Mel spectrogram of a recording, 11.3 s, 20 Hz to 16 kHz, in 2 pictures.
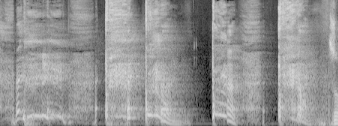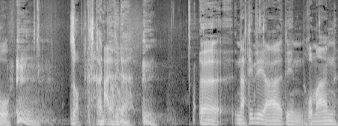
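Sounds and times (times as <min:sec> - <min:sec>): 
person coughing: 0:00.0 - 0:06.5, 0:07.9 - 0:08.4
person clearing throat: 0:00.1 - 0:06.5, 0:07.9 - 0:08.4
speech: 0:00.2 - 0:01.6, 0:05.6 - 0:08.2, 0:09.0 - 0:11.2.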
